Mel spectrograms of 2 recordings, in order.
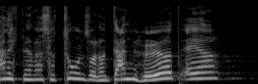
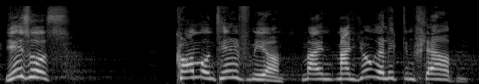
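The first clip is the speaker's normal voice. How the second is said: loud, high pleading cry for help; desperate plea; 4 semitones higher, 6 dB louder than usual. A narrator's reading. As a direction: beg loudly, voice straining upward. Father interrupts Jesus, begging.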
